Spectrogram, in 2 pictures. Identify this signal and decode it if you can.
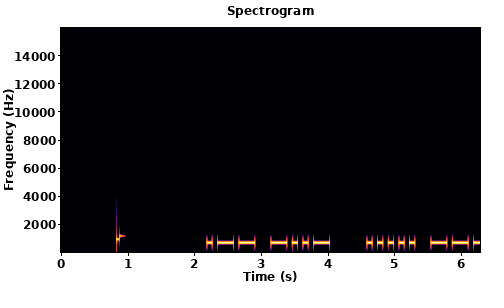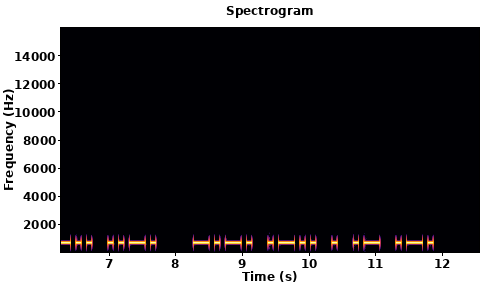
Morse code, heard as a keyed tone, about 15 wpm, 700 Hz. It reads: WX 58F CLEAR
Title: Practice QSO - Exchange 2 - Info - 15wpm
